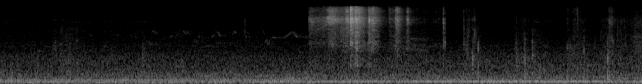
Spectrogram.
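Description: Outdoor ambience: a steady low hum with faint bird chirps, broken about halfway through by a short, loud rustling scrape.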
